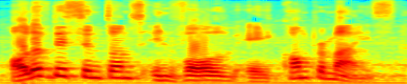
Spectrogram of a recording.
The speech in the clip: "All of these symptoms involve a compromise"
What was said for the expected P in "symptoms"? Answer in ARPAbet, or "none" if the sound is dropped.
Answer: none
